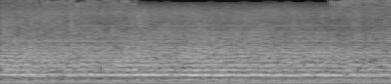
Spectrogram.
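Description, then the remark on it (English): A swarm of bees drones steadily and continuously, a dense buzzing hum that holds at an even, fairly loud level throughout with no voices. “The bees are now enraged and they begin swarming the room.”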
